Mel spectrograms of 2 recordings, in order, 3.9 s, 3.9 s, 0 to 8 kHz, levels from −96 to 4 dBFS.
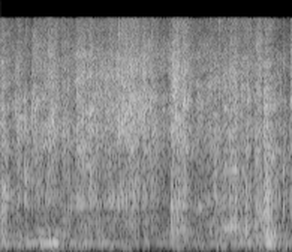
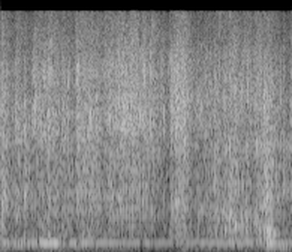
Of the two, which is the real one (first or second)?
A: second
